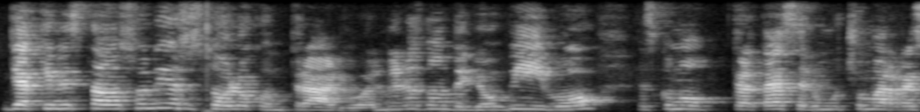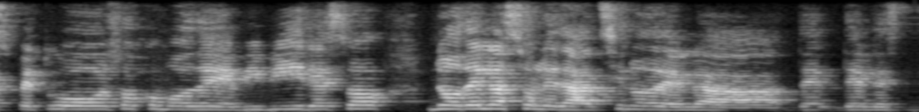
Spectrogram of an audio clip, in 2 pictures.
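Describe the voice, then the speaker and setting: Woman, podcast host: bright, chatty delivery, somewhat high voice, roomy echo. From Colombia. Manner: chatty, searching for words with many restarts. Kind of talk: casual conversation.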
